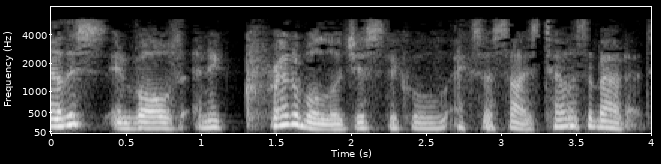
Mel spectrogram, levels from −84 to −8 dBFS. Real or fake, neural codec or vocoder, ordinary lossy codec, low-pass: fake; codec, 16 kHz, 0.4 kbps, LongCat-Audio-Codec; MP3, 24 kbps; 7.2 kHz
